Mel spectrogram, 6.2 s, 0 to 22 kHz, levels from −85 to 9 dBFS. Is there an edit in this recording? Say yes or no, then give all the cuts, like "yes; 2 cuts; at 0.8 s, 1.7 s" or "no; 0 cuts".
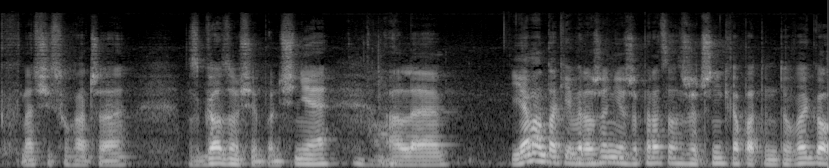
yes; 1 cut; at 1.3 s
